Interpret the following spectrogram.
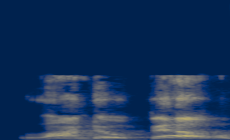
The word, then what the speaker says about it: Londo Bell: Char's counterattack is called Londo Bell. Londo Bell rhymes with Taco Bell.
